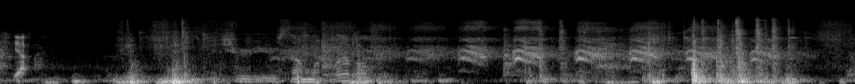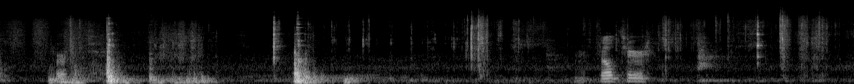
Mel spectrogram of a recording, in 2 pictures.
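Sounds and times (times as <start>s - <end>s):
sharp knocks: 0.4s - 12.3s
bird cawing: 2.6s - 8.2s.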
